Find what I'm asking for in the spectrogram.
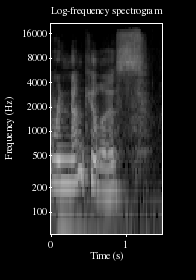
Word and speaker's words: ranunculus: I've heard that ranunculus, I'm probably not saying that right. – No, that's right.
